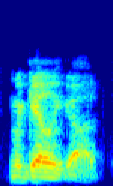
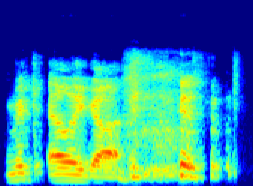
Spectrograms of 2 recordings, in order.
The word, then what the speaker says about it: McElligott: Dominic McElligott. Fuck, I said it wrong. McElligott. – Okay, good to know.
